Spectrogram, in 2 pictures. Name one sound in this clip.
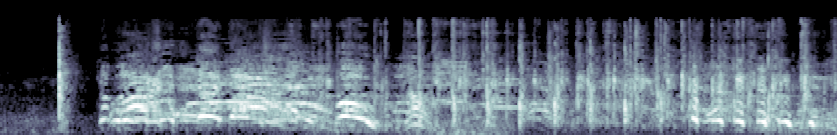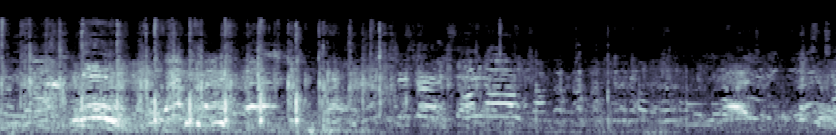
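A crowd of young players and adults cheers and shouts excitedly close by.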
